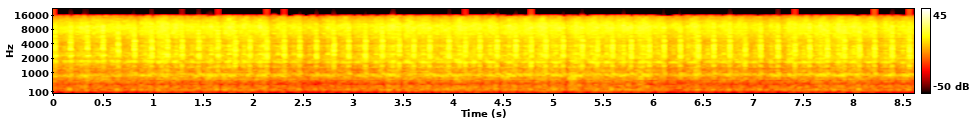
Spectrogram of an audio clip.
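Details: Warm Mercedes OM617 diesel swapped into a Toyota, idling a few minutes after warm-up: sharp metallic knock over the clatter at roughly engine speed. Valve adjustment and cracking each injector loose didn't change it; owner suspects piston/connecting rod area, source unconfirmed.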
